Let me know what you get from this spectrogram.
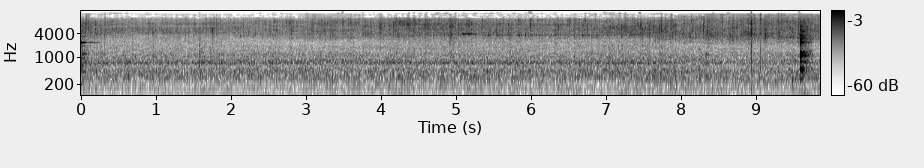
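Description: Sliced char siu sizzling in hot oil in a wok as it is stir-fried: a steady frying hiss with a few faint ticks from the metal spatula.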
